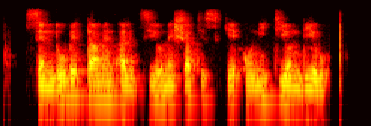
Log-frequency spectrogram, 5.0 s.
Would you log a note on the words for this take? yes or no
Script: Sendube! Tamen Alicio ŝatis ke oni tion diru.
yes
